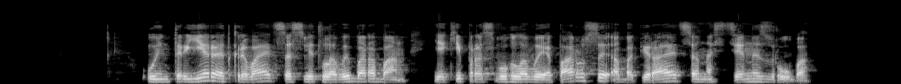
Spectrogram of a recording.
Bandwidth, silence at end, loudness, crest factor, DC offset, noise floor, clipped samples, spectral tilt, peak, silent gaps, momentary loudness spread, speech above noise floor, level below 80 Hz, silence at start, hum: 7.8 kHz; 0.95 s; -13 LUFS; 14 dB; under 0.1%; under -90 dBFS; under 0.1%; -5 dB/octave; 0 dBFS; none; 7 LU; over 77 dB; -60 dBFS; 1.5 s; none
